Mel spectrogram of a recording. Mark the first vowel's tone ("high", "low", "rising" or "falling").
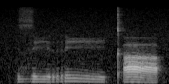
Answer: low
